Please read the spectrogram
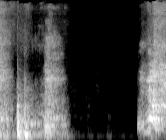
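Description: Two forceful sneezes separated by a brief silence, each a sharp, breathy burst; the second sneeze is cut off at the end.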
